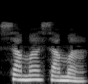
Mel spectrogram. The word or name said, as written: sama-sama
